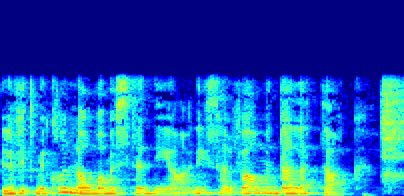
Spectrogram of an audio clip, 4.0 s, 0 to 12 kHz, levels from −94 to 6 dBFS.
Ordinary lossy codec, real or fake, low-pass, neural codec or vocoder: MP3, 96 kbps; real; 7.2 kHz; none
